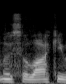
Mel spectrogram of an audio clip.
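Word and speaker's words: Moosilauke: And there's Mount Musilaki right there, or Musilak. I think I've been pronouncing that incorrectly.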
